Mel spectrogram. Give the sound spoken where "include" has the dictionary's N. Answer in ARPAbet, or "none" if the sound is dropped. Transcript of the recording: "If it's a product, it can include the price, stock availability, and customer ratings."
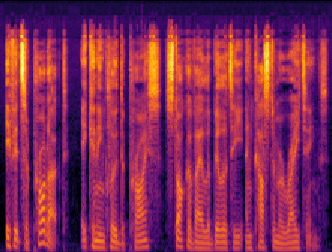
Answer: N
